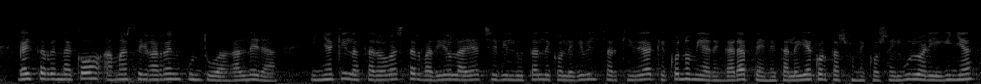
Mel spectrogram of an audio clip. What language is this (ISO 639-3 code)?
eus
